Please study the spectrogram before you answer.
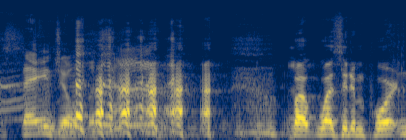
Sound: laughter

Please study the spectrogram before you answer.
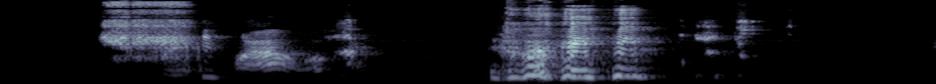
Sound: laughs

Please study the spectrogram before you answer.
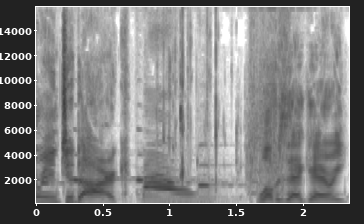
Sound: meowing

